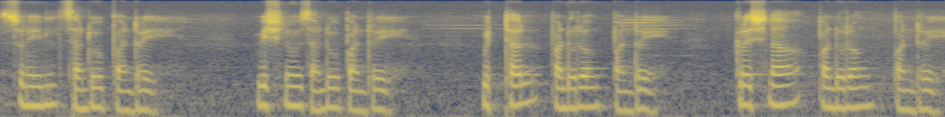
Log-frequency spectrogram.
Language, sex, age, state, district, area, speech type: Marathi, male, 30-45, Maharashtra, Aurangabad, rural, spontaneous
